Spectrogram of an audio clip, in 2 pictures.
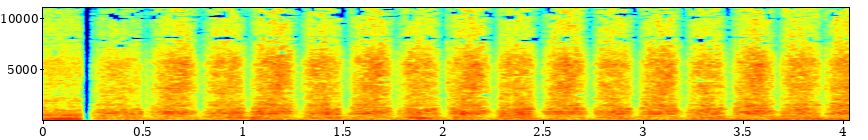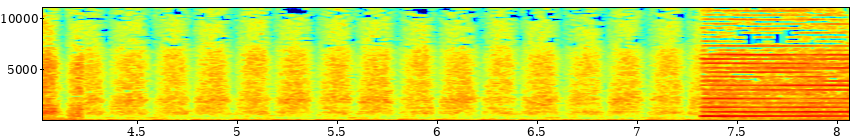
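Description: A block of wood rubbed back and forth by hand over sandpaper laid on a flat board, in even strokes of about four a second, softer after about halfway. Near the end a DeWalt benchtop thickness planer takes over, running with a loud steady whine.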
